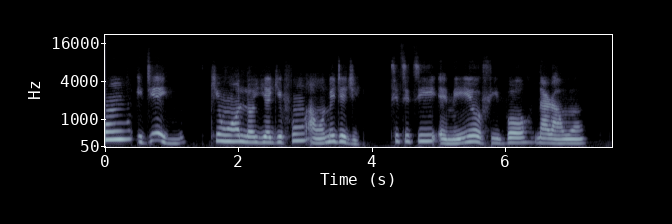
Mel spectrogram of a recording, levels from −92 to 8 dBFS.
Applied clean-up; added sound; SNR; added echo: neural mask model DeepFilterNet 3.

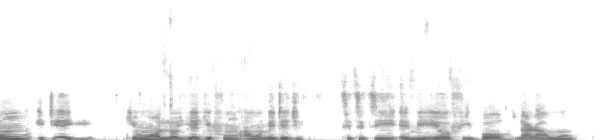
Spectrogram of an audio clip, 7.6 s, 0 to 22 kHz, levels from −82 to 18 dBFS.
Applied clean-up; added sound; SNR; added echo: neural mask model Resemble Enhance denoiser.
